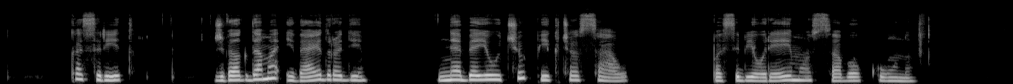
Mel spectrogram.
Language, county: Lithuanian, Tauragė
